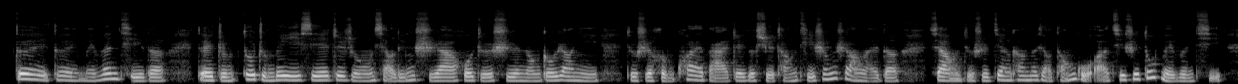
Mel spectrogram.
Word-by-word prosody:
对 235 -4 +7
对， 190 -3 -3
没 170 - -7
问 250 +5 +2
题 165 -9 -1
的。 165 +1 -1 0.3
对， 185 - +7
准 175 -1 -1
多 225 -1 +6
准 195 -5 0
备 200 +1 +6
一 195 0 +4
些 195 0 +2
这 195 0 +1
种 170 -2 -3
小 190 - -3
零 165 +5 -3
食 170 -5 -3
啊， 165 0 +2
或 180 +1 +2
者 165 -2 -1
是 175 -1 -1
能 165 -1 -4
够 180 +2 +2
让 190 -2 0
你 165 -2 -5 0.2
就 175 - -1
是 175 0 +1
很 165 -3 -2
快 210 -4 -1
把 145 -6 -4
这 170 +3 0
个 170 0 -1
血 170 - -2
糖 160 +3 -8
提 170 -3 -3
升 240 +8 -1
上 240 -10 -3
来 150 -2 -6
的， 155 +1 -3 0.3
像 85 0 +1
就 - - -4
是 170 - -2
健 190 +3 0
康 200 -1 -3
的 200 0 -2
小 190 - -3
糖 235 +4 -3
果 - - +2
啊， - - -2
其 210 +5 0
实 245 +3 +2
都 305 +5 +2
没 160 - +1
问 155 0 -4
题。 175 - -8
180 Hz, 270 characters per minute, -23 LUFS, 165-200 Hz, 0.3 s, 对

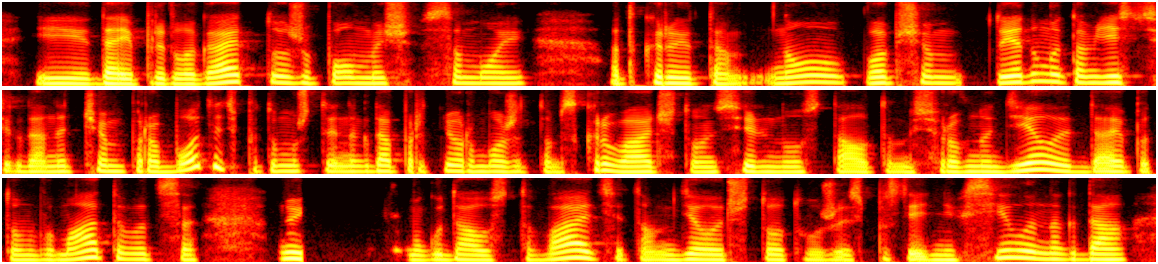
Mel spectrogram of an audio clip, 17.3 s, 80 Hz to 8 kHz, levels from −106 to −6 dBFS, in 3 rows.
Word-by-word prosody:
и 185 -1 +3
да, 175 +1 +5
и 170 - +6
предлагать 180 +7 +3
тоже 210 -3 0
помощь 190 0 -2
самой 195 -1 -3 0.4
открыто, 185 - +1
но 215 +3 0
в - - -3
общем 200 0 -1 0.2
да, 210 - +5
я 225 - +7
думаю, 250 0 0
там 215 -1 0
есть 215 0 +2
всегда 185 -4 -3
над 180 -1 -2
чем 190 -2 -1
поработать, 215 - +1
потому 195 -1 -4
что 195 0 -5
иногда 185 +1 0
партнер 195 +1 -3
может 180 -2 -2
там 170 -1 -6
скрывать, 180 -2 +2
что - - -8
он 170 0 -1
сильно 175 -1 -1
устал, 90 - -2
там 170 - -6
всё 165 - -8
равно 180 0 +1
делать, 200 +2 +4
да, 180 - +3
и - - 0
потом 170 0 -4
выматываться, 190 0 0 0.4
ну, 215 - +4
и - - +6 0.5
могу, 170 +1 -2
да, 170 -1 +1
уставать 190 +7 +2
и - - -7
там 175 - -4
делать 175 -1 +2
что-то 175 - -5
уже 85 0 -4
из 85 - -7
последних 170 -4 -2
сил 245 -1 +2
иногда. 190 -2 +2
185 Hz, 185 wpm, -23 LUFS, 175-205 Hz, 0.5 s, я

